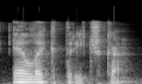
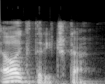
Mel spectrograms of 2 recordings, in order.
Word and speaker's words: električka: Now, make sure to really put the accent on the first one and not on the second or third syllables because it'll sound very iffy.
